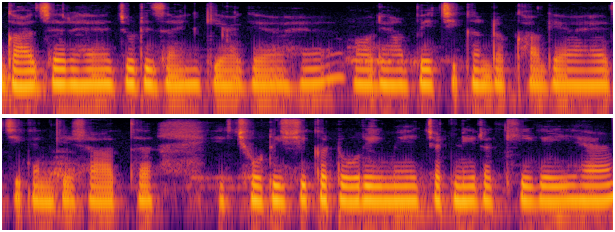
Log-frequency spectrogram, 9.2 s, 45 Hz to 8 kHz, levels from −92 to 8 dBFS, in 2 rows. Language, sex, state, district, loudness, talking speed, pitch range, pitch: Hindi, female, Uttar Pradesh, Jyotiba Phule Nagar, -17 LUFS, 165 wpm, 170-180 Hz, 175 Hz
